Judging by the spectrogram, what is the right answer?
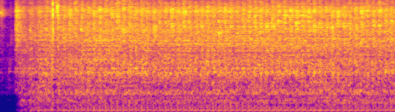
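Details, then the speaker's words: Honda Vario LED scooter with complaints of weak power, hard starting, stalling and juddering when ridden: at cold start it catches right away, rpm high at first then settling to a steady idle; a normal first start. "nyala pertama normal untuk rpm-nya tinggi dulu setelah itu baru stasioner"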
